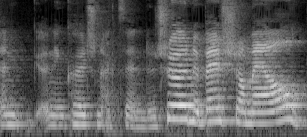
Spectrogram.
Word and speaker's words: béchamel: How do you go about pronouncing it in French? Because this is certainly a French word. This would be pronounced béchamel.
